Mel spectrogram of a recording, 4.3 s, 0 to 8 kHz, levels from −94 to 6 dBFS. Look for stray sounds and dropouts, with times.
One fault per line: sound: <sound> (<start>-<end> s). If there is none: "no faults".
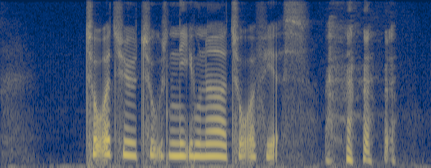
sound: laugh (3.2-4.0 s)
